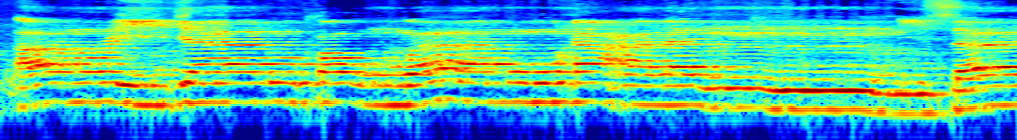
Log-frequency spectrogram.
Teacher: Ar-rijalu ra, karena diawali huruf A sehingga bacanya tebal. · Jadi ditebalkan agak seperti mengucapkan o. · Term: Tafkhim, tafkhim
